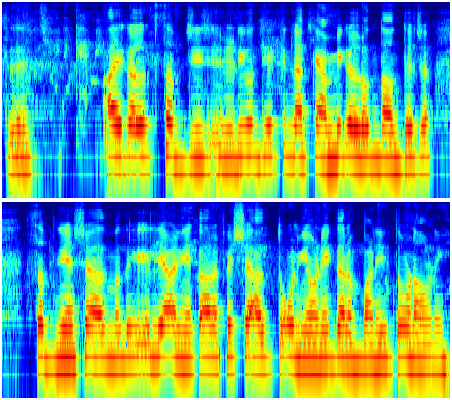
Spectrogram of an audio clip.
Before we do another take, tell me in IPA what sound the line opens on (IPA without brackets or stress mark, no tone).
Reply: t̪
